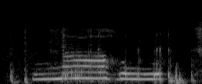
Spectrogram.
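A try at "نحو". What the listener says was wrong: Okay, the first bit was good. This bit, again, look at your timing. What does the ha have on top of it? Dhamma. It's a dhamma. How long do you pronounce the dhamma for? 1 second. So would it be who, like you said, or would it be who? Yeah, 1 second, okay?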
